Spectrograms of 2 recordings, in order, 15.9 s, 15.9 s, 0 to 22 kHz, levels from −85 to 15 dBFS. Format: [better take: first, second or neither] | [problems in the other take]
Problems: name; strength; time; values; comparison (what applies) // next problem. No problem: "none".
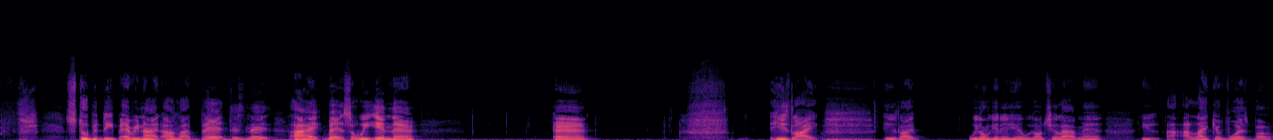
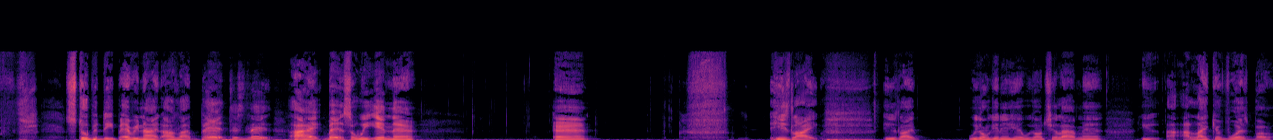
second | muffled; slightly; fading above 3 kHz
